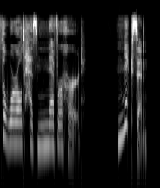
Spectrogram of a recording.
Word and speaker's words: niksen: Niksen, pronounced Niksen.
